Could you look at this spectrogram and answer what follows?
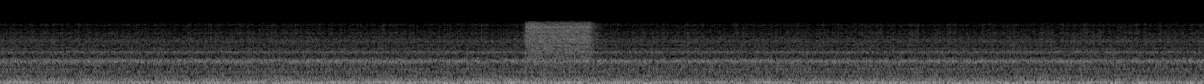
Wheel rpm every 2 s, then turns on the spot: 0, 0, 0, 0, 0, 0.
none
